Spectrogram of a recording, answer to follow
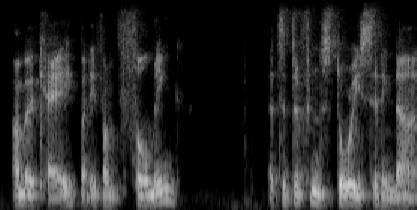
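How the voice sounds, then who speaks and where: A man with a South African accent, a fairly quick pace and ordinary pitch variation. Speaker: pop figure collector and video creator. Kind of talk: casual chat.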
